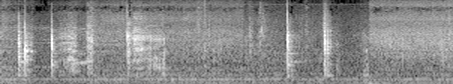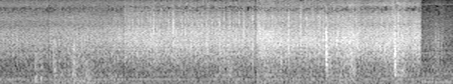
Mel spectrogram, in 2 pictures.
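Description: Leftover potatoes and tomato paste sizzle and fry steadily in a pan for dinner, with stirring and sharp clicks of a utensil against the cookware scattered throughout; the sizzle swells louder toward the end, and no one speaks.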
